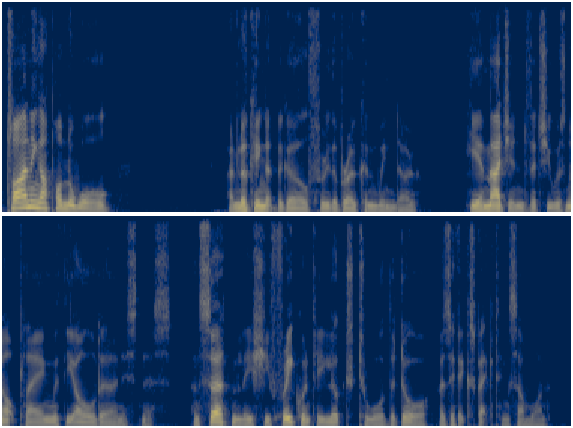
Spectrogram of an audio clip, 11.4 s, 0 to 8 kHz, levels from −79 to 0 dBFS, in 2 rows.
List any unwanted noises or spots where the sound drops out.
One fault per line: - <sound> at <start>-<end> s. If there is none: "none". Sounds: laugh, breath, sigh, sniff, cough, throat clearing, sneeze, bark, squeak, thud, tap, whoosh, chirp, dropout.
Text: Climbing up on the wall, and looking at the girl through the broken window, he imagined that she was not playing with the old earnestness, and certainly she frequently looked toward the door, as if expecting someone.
none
